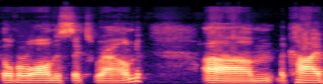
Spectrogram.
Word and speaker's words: Mekhi: Makai, by the way, is spelled Mekhi, Mingo, Mingo.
